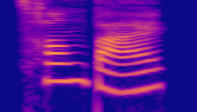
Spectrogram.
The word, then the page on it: 苍白: cāng bái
